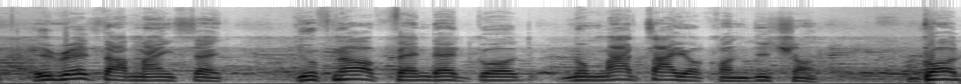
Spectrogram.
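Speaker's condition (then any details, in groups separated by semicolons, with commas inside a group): Cerebral palsy; affects movement and muscle tone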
